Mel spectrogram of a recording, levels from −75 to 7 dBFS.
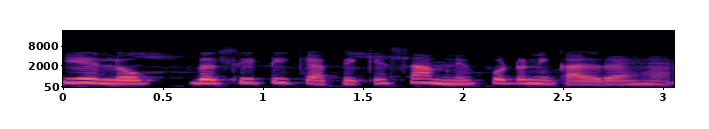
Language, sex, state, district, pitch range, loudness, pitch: Hindi, female, Bihar, Saharsa, 200-255 Hz, -29 LUFS, 220 Hz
